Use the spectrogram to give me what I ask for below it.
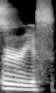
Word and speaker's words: Urias: But your point about Urias is, and I never say his name right, Urias. – Urias, yeah. – Like curious without the C.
